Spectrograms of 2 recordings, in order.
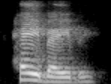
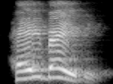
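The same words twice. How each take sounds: First: Said in the usual way. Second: Put-on "baby" hit hard, high and loud; mocking emphasis. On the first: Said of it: "This is exactly what the text said". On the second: Reading the client's text aloud to viewers, loud and mocking. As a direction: lean on "baby" like an insult. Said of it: "and he put a comma".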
